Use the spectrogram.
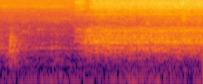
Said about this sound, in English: That was me starting the shower.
